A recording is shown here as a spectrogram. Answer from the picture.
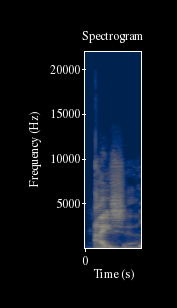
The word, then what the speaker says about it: Aisha: And how do you say it? – Aisha. – Aisha. – Yes. – Like ISIS, but Aisha.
